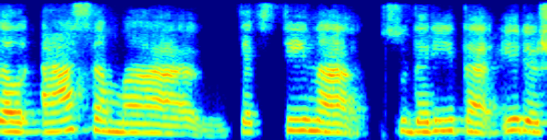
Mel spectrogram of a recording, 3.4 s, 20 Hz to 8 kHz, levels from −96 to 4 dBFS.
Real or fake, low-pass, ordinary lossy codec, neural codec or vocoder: fake; 7.2 kHz; Opus, 64 kbps; vocoder, 44.1 kHz, 128 mel bands every 256 samples, BigVGAN v2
